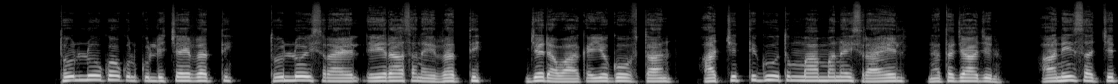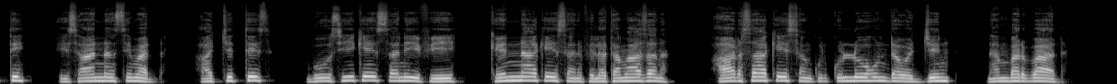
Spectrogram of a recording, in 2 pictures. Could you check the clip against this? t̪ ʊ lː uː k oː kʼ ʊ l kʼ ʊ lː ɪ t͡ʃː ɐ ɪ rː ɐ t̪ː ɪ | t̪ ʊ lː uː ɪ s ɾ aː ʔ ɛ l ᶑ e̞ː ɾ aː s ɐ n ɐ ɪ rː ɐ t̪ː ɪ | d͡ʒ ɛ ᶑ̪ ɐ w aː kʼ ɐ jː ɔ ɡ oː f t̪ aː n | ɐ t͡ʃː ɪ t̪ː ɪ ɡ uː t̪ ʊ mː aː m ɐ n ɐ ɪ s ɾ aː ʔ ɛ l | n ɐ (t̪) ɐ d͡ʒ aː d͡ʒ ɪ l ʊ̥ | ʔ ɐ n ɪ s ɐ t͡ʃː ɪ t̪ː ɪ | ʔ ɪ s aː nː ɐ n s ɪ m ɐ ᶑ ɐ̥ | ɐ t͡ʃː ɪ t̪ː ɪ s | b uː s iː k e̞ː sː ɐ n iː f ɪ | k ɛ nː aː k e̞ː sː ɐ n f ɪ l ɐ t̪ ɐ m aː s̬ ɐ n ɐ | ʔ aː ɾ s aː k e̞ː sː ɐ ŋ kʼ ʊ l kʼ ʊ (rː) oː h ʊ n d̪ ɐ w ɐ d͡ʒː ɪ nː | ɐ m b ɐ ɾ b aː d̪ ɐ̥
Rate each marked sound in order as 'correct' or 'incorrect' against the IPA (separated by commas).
correct, incorrect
